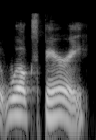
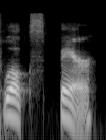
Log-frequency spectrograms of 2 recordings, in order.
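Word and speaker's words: Wilkes-Barre: wils bear okay and I even said used to say wilberry so it's wils bear hi people pronounce it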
